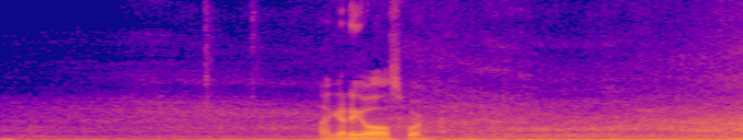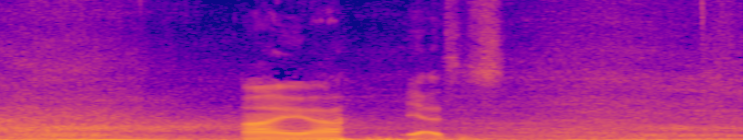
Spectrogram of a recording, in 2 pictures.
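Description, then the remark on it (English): Steady roar of passing cars and road traffic fills the background, swelling and fading as vehicles go by, with a man speaking briefly over it. “Yeah, there are way too many cars.”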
